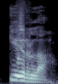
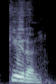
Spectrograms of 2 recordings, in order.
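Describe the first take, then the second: First: The word ends with an added final 'a' vowel. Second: The word ends on the consonant without a final vowel.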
